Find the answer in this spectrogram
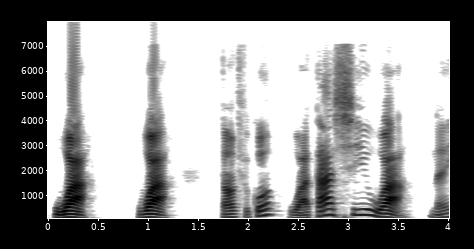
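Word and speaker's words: は: Então nesse caso a gente vai fazer a leitura dela como wa.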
